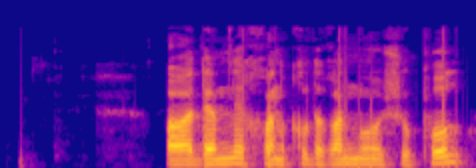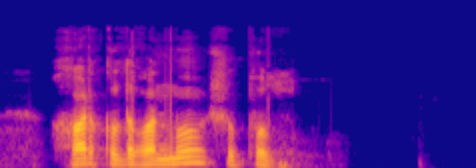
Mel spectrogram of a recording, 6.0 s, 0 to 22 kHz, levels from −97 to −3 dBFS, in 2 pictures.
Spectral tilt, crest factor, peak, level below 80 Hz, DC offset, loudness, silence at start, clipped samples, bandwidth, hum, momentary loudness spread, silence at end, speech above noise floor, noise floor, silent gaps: -7 dB/octave; 20 dB; -2 dBFS; -50 dBFS; under 0.1%; -20 LUFS; 1.05 s; under 0.1%; 11.5 kHz; none; 11 LU; 1.15 s; 58 dB; -78 dBFS; none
